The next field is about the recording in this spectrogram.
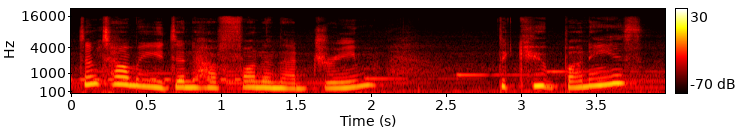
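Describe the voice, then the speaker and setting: Woman doing a bubbly, high-voiced cafe girl. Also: expressive, moderate pace, music in the background. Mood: playful, teasing. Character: bubbly, teasing young woman dream-cafe worker.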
